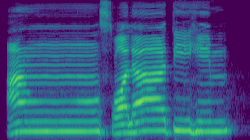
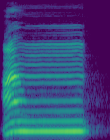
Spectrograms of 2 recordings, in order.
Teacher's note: ikhfa, a nasal sound equal to one alif should be made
